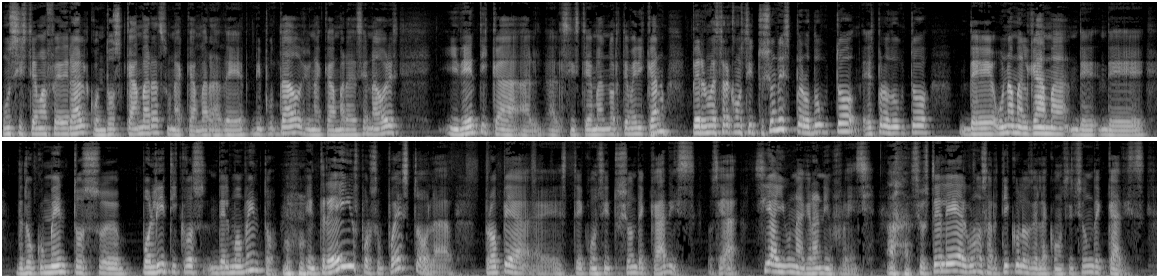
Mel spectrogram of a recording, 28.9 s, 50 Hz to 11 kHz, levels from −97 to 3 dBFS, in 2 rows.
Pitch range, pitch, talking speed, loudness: 120-155 Hz, 135 Hz, 135 wpm, -29 LUFS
